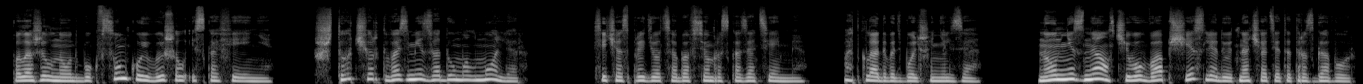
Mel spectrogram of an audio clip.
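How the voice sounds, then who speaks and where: Mellow woman reading a novel aloud. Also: fairly low pitch, no echo, studio quality. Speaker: audiobook narrator. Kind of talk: scripted narration.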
